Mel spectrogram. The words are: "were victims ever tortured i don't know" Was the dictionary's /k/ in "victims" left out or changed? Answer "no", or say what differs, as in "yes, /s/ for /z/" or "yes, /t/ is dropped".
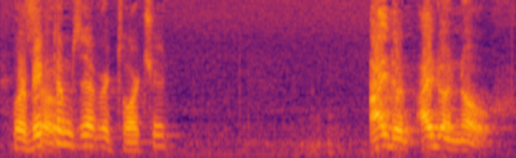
yes, /k/ is dropped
